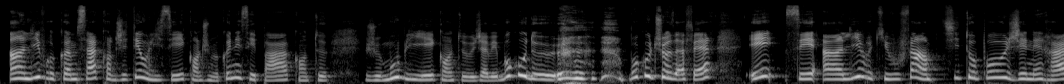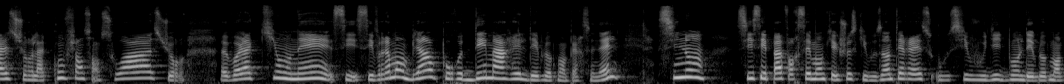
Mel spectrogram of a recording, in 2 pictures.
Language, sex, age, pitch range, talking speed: French, female, 20-39, 200-270 Hz, 205 wpm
